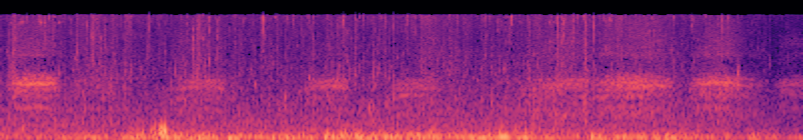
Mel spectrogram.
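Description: Birds calling repeatedly, short calls every half second to a second, over a steady low rumble, with a single knock about a second in.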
